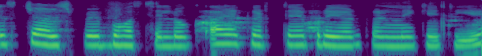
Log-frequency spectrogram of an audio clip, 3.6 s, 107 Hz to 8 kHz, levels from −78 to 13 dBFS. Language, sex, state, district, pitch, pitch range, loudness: Hindi, female, Maharashtra, Nagpur, 250 Hz, 235-260 Hz, -17 LUFS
